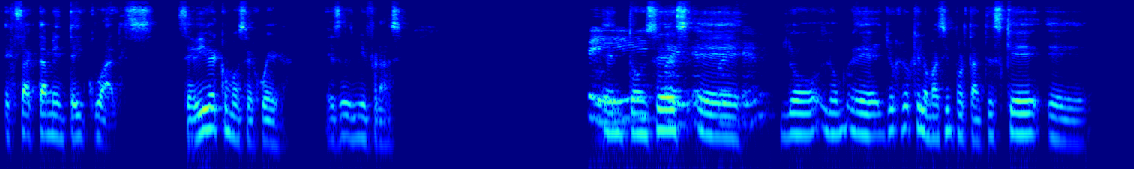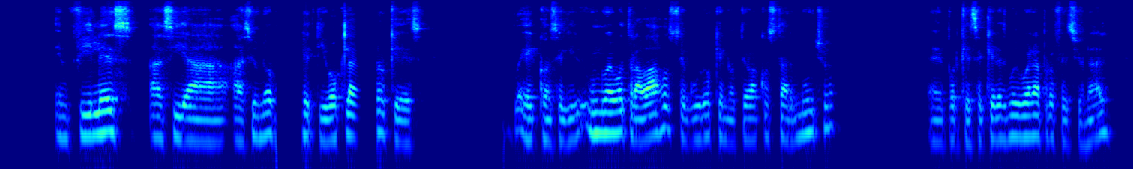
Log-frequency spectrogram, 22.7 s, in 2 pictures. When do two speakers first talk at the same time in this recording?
6 s

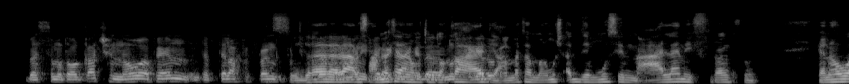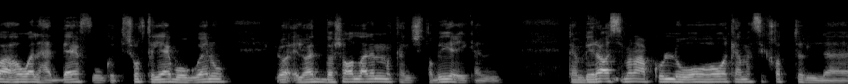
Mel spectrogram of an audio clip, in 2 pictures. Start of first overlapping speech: 3 s

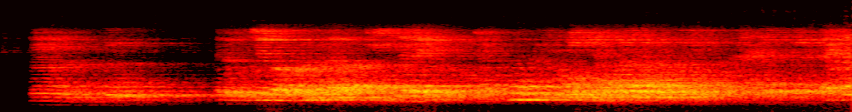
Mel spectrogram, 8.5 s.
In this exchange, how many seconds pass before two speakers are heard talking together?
5 s

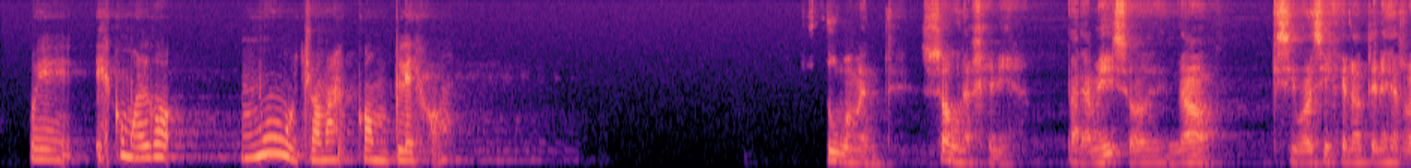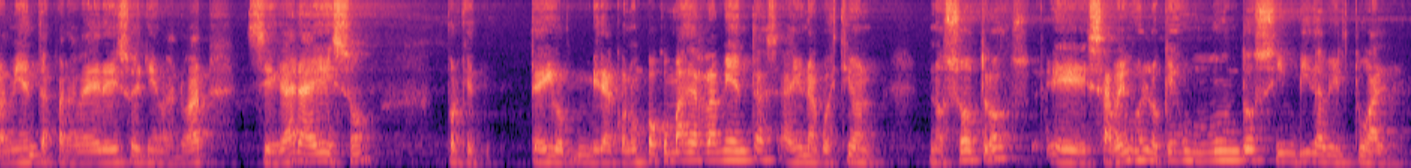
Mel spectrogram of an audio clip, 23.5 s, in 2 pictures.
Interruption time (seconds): none

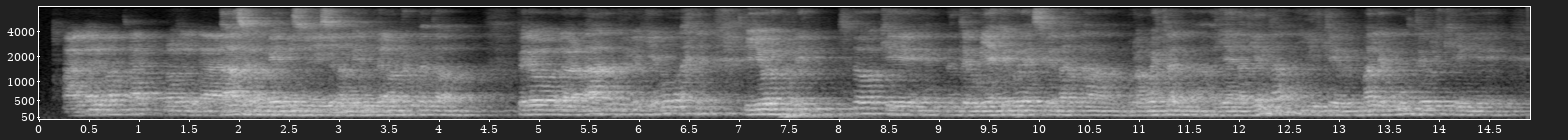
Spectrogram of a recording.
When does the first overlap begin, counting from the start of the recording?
2 s

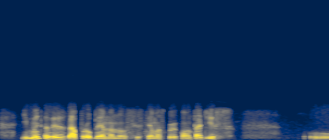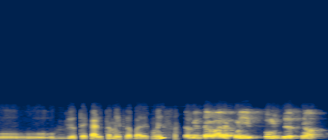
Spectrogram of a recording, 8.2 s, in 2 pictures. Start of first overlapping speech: none

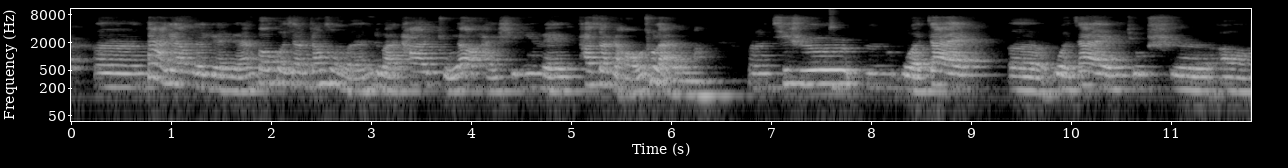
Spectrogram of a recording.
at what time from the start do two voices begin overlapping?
none

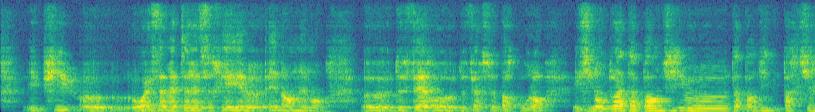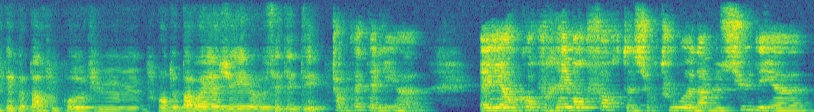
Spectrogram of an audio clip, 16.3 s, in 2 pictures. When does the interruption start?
none

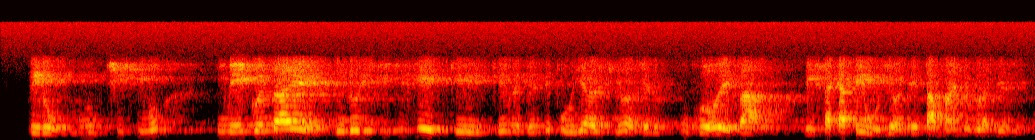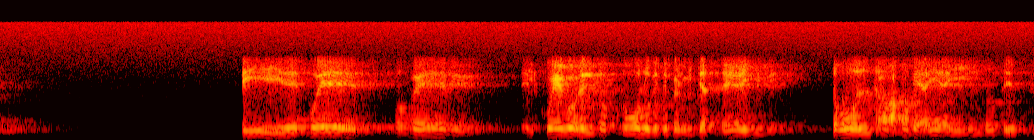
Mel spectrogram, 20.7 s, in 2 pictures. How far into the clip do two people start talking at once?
none

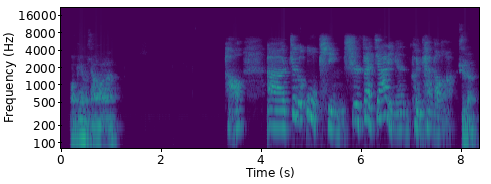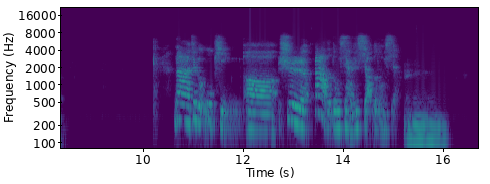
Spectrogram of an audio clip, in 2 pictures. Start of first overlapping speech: none

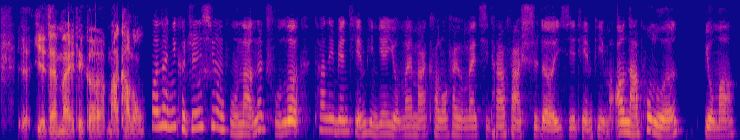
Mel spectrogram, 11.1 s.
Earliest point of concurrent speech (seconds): none

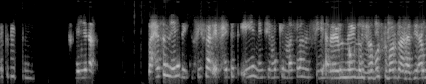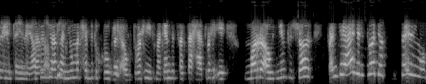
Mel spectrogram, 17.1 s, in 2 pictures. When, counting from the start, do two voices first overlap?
6 s

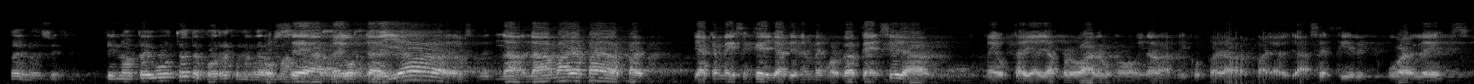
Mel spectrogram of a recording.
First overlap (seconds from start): 2 s

